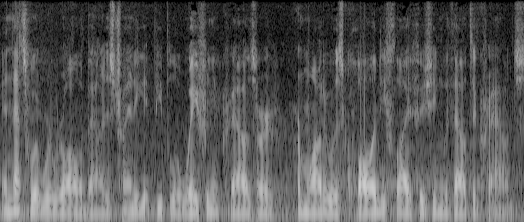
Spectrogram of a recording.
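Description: Over noticeable background noise, a man with a very deep, low voice talks very fast with fairly even intonation. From New Mexico. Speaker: fishing guide. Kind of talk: interview.

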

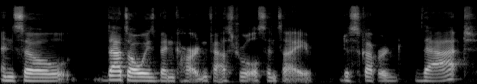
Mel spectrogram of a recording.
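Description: A woman's plain, everyday voice with an American accent, fairly low pitch, fairly even intonation and a moderate pace, on a very clean recording with a silent background. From Texas. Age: 30s. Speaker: YouTube content creator, stay-at-home mom. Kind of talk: interview conversation.

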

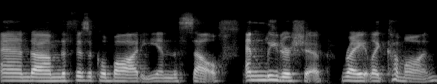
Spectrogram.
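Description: Against a quiet background, a woman uses a normal speaking voice, fairly low in pitch with ordinary pitch variation, at a moderate pace. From Canada. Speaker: astrologer and spiritual business coach. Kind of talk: casual interview chat.

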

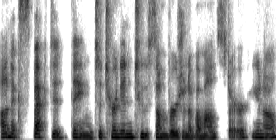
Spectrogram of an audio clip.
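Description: At a fairly slow pace, a woman speaks with an Upper Midwest accent. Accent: Upper Midwest, Fargo-style. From North Dakota. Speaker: horror author. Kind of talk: interview.

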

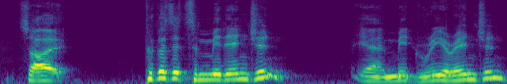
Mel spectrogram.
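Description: A man speaks with an Australian accent. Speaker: podcaster and car enthusiast. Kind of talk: casual chat. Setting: studio.

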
